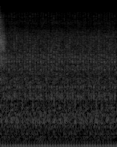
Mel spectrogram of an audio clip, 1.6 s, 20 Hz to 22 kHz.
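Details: 2013 Nissan Qashqai 1.6 dCi that had a crank-no-start with CAN communication fault U1000, traced to a corroded relay: even diesel clatter at a steady idle, about fifteen firing pulses a second, no stumble; idles smoothly.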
